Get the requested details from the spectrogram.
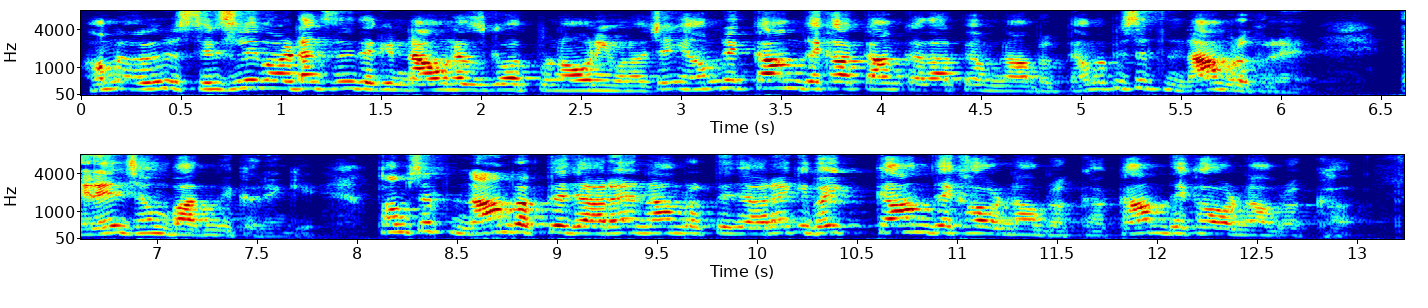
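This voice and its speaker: A man teaching English grammar in a classroom lecture. He asks questions, answers them himself and repeats key terms slowly. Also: high voice, lively intonation, fairly bright tone. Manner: drills terms with repetition.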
